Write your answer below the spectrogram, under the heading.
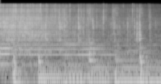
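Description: Background music over hot oil sizzling and crackling as a clump of thin noodles deep-fries in a wok; the sizzle fades about a second and a half in.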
